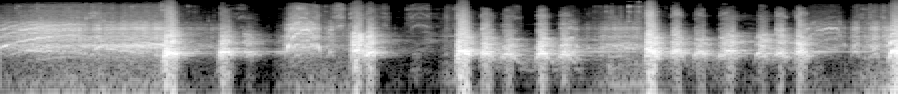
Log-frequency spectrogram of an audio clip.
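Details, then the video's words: A puppy chasing a remote-control car: a brief whiny opening, then sharp, high yapping barks in irregular bursts, some in quick pairs and triplets, separated by short silences. "rc dog chase"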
